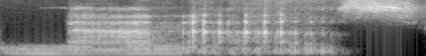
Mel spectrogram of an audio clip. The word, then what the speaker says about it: Nanas: So I'm flipping through the book looking for a good example of her nanas. Is that how you pronounce it?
